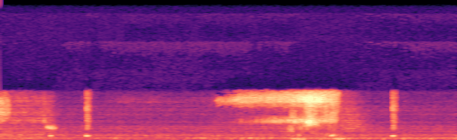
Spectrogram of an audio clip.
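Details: Mechanical ventilator sound heard during a podcast recording, which the user identifies as their own ventilator: a steady low hum with soft clicks and a rising, then falling hiss of delivered air.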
